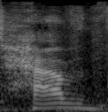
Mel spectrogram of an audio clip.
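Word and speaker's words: は: the sentence Watashi Wa but it is only pronounced W in that context if you just have that symbol in the middle of a bunch of other symbols as a single word then it is pronounced ha okay but Google says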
